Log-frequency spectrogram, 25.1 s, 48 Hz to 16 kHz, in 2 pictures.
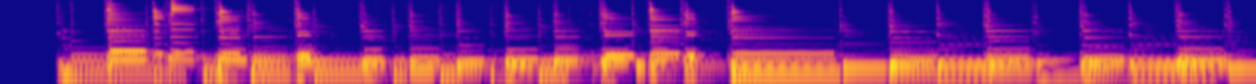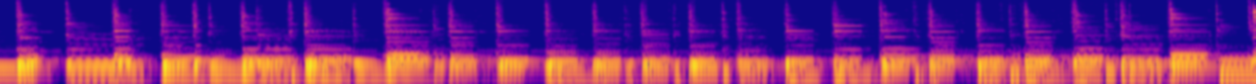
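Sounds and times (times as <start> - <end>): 
acoustic guitar in E flat: 0.6 - 25.1.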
